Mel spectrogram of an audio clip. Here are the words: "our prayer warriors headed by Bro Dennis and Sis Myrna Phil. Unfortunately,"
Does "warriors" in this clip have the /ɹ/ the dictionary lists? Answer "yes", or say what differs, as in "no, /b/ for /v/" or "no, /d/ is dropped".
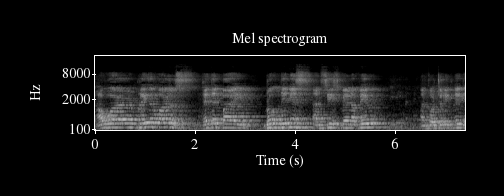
no, /ɹ/ is dropped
